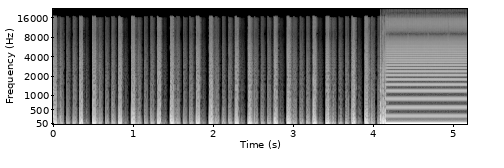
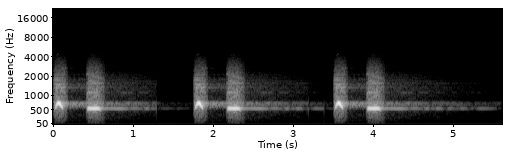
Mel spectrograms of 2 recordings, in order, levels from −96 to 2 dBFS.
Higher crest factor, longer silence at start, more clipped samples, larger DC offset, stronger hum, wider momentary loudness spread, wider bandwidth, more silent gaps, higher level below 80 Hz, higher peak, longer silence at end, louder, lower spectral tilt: second, 6 dB vs 18 dB; about the same, 0 s vs 0 s; first, 10% vs under 0.1%; neither; neither; first, 8 LU vs 5 LU; first, over 20 kHz vs 2.9 kHz; neither; first, -18 dBFS vs under -90 dBFS; first, 0 dBFS vs -4 dBFS; second, 0 s vs 1.5 s; first, -17 LUFS vs -21 LUFS; first, -4 dB/octave vs -1 dB/octave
